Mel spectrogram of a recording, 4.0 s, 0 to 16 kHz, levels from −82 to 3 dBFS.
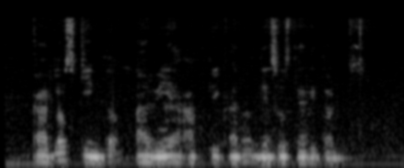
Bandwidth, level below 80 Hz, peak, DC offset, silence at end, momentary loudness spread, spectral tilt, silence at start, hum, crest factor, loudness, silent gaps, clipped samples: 11.5 kHz; -50 dBFS; -20 dBFS; under 0.1%; 0.4 s; 15 LU; -6.5 dB/octave; 0.05 s; none; 16 dB; -34 LUFS; none; under 0.1%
